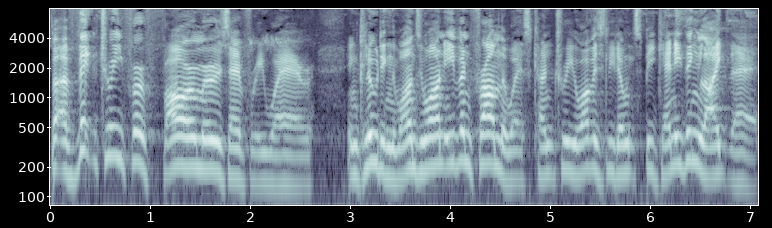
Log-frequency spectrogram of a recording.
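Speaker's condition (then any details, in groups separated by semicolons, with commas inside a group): No condition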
